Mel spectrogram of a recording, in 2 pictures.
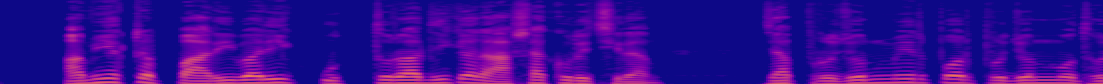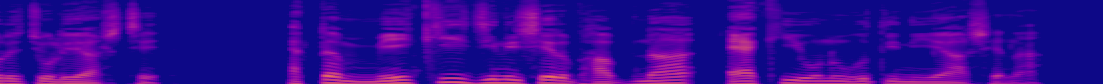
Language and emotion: Bengali, sad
